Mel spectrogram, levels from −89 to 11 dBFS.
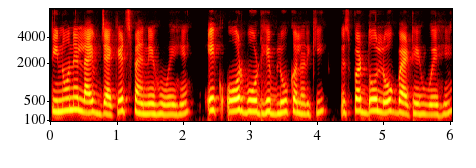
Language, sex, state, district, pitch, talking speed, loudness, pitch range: Hindi, female, Bihar, Darbhanga, 250 Hz, 210 wpm, -17 LUFS, 220-270 Hz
